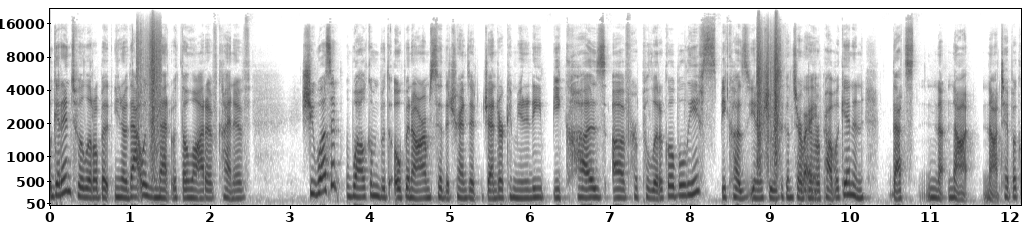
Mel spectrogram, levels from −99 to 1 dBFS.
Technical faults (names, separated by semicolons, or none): cable scratch noise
